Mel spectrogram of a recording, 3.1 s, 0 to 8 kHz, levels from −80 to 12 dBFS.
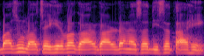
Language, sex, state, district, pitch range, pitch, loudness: Marathi, male, Maharashtra, Gondia, 125-135 Hz, 130 Hz, -12 LUFS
